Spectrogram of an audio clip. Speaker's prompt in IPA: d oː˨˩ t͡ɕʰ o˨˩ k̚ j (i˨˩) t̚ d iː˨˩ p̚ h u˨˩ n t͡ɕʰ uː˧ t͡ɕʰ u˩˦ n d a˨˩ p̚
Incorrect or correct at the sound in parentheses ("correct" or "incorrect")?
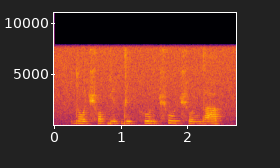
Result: correct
